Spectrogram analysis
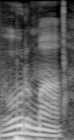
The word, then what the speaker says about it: ভূর্মা: এরপর একই রকমভাবে ভ দীহুকার আবার রেফ আছে, তাহলে উচ্চারণটা কেমন হবে? ভূর মা। তাহলে ভ দীহুকার এবং হচ্ছে র হসন্ত পর্যন্ত উচ্চারণ করলাম ভূর, এরপর হচ্ছে কি মা।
